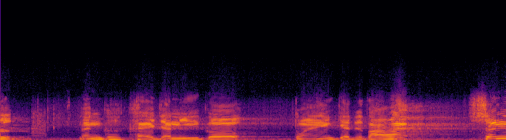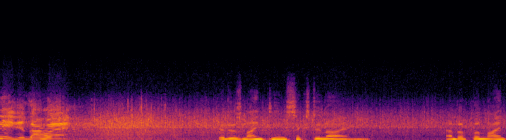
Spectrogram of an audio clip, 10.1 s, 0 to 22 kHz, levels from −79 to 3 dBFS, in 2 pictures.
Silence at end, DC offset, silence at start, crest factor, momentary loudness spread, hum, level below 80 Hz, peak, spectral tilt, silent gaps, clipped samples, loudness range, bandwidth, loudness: 0 s; under 0.1%; 0 s; 14 dB; 14 LU; none; -56 dBFS; -8 dBFS; -4.5 dB/octave; none; under 0.1%; 2 LU; 11.5 kHz; -20 LUFS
